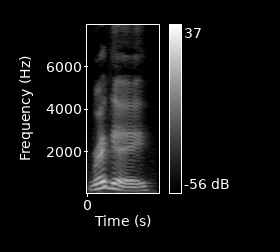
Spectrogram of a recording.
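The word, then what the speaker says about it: Regé: No, it says it sounds like the musical genre reggae.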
